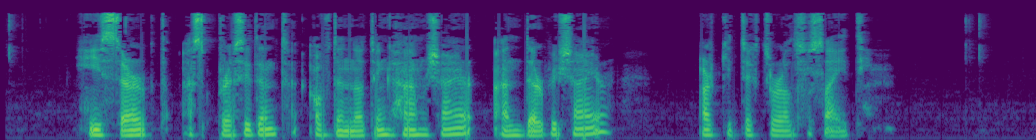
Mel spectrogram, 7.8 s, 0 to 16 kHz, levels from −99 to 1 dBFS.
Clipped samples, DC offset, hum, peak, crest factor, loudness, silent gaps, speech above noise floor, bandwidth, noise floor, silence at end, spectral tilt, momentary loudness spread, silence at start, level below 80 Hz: under 0.1%; under 0.1%; none; -4 dBFS; 22 dB; -24 LUFS; none; 52 dB; 11.5 kHz; -76 dBFS; 1.25 s; -4 dB/octave; 11 LU; 0.6 s; -56 dBFS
